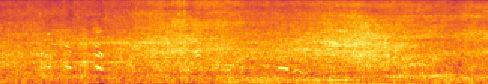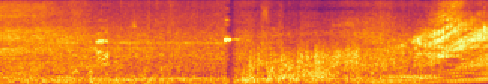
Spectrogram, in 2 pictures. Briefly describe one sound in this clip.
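A powerful car engine idles with a deep rumble nearby.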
